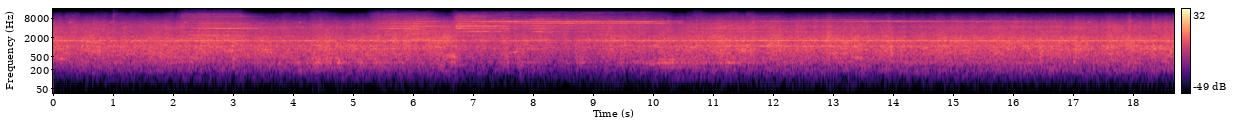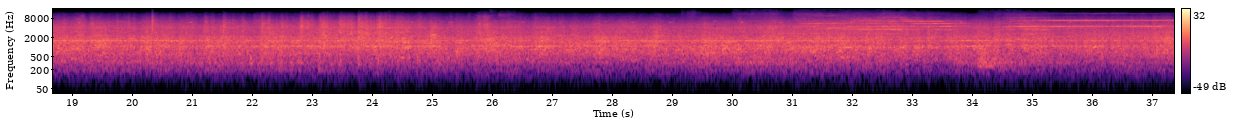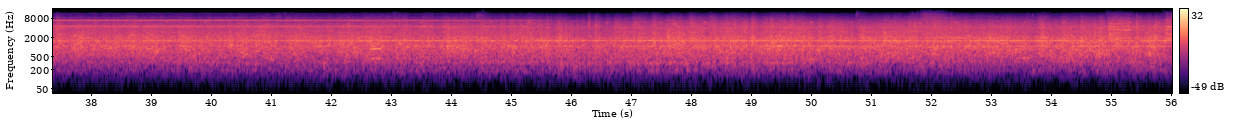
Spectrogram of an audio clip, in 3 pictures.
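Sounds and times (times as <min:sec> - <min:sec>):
train cars rolling on rails: 0:00.0 - 0:56.0
high wheel squeal: 0:02.0 - 0:04.5, 0:05.3 - 0:17.4, 0:29.6 - 0:48.8, 0:53.1 - 0:56.0.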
